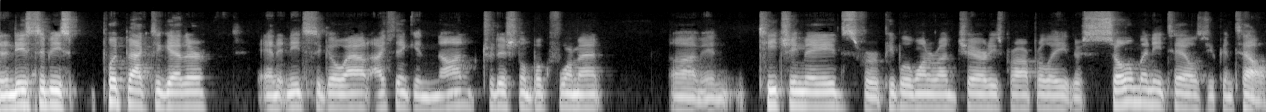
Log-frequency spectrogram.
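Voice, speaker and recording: A man talks at a moderate pace and a medium pitch. His intonation is fairly even, with a quiet background. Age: 60s. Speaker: regular podcast commentator on charity fraud. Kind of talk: casual interview chat. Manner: halting, many repetitions.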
